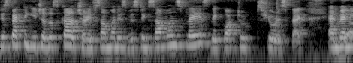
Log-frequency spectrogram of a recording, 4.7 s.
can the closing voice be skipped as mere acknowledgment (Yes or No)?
No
